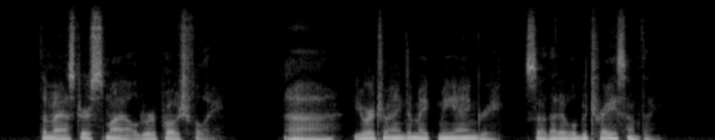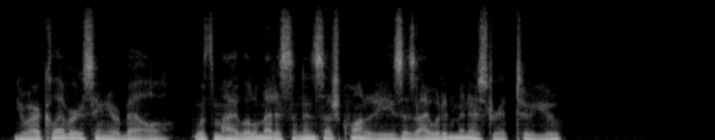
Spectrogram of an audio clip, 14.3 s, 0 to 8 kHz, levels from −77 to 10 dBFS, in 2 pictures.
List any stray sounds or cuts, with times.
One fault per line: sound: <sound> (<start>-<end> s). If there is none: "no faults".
no faults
